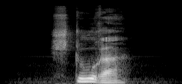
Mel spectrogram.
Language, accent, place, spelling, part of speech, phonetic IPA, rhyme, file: German, Germany, Berlin, sturer, adjective, [ˈʃtuːʁɐ], -uːʁɐ, De-sturer.ogg
- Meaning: 1. comparative degree of stur 2. inflection of stur: strong/mixed nominative masculine singular 3. inflection of stur: strong genitive/dative feminine singular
